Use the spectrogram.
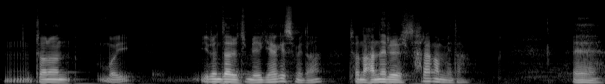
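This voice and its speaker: A middle-aged man from South Korea teaching in a sermon-like seminar style, explaining haltingly and restating his phrases as he goes. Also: fairly low pitch, steady tone, a little mellow. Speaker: church seminar preacher.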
